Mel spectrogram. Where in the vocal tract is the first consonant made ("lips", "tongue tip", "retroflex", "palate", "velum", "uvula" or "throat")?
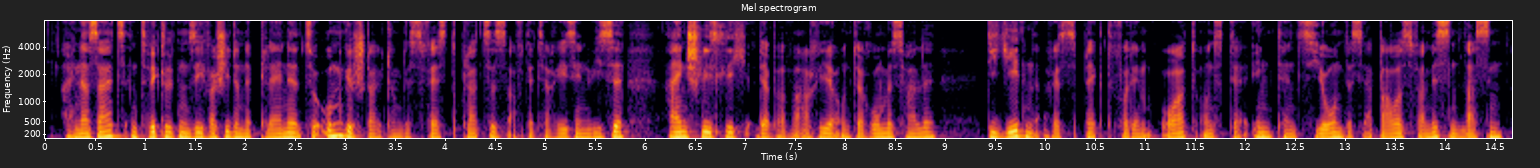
throat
